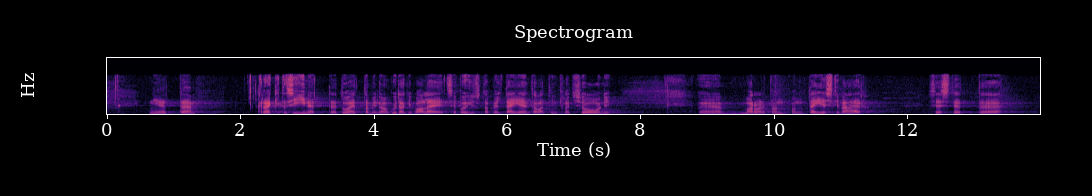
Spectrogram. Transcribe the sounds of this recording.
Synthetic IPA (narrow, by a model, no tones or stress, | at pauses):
nie̞t̪ː | ræːkˑid̪̥ɑsiːne̞t̪ːt̪o̞e̞t̪ˑːɑmine̞o̞nkujd̪̥ɑɡ̥ivɑle̞et̪se̞pɤɦjust̪ɑb̥ve̞ːlt̪æje̞nd̪̥ɑvɑt̪ːˑinflɑt̪sio̞ːnʲi | mɑɑrvɑne̞t̪ːˑo̞no̞nt̪æje̞st̪ivæːr | se̞st̪e̞t̪ː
